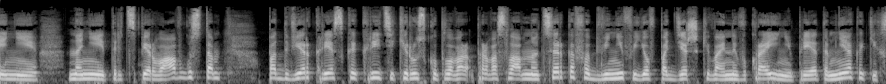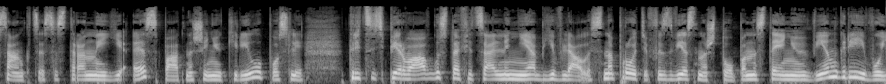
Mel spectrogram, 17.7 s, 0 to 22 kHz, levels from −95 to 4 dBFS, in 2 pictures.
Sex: female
